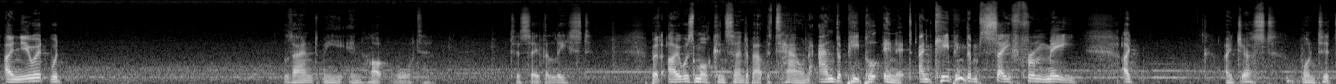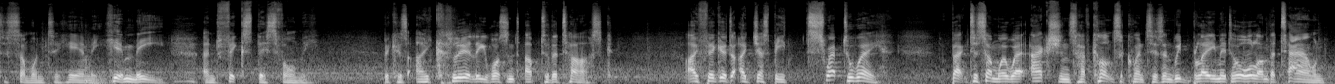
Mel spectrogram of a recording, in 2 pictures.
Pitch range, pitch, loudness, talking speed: 95-140 Hz, 120 Hz, -14 LUFS, 175 wpm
